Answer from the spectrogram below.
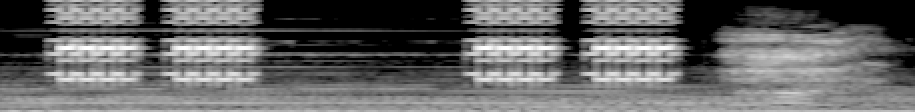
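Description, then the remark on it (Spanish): A telephone rings on an outgoing call: two pairs of bright, warbling electronic trills with a pause between, then a muffled click as the line picks up. “Bueno, vamos a ver, vamos a hacer una llamada”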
